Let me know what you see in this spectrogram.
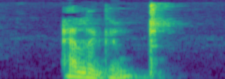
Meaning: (adjective) 1. Characterised by or exhibiting elegance; having grace, refinement, or tasteful simplicity 2. Characterised by minimalism and intuitiveness while preserving exactness and precision
- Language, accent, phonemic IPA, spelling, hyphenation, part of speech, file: English, Southern England, /ˈɛləɡənt/, elegant, el‧e‧gant, adjective / noun, LL-Q1860 (eng)-elegant.wav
